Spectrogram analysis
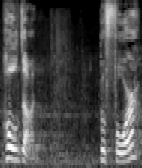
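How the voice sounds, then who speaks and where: A woman's voice: mid-range voice, very animated, takes it slowly, a little mellow, a little hiss or hum. A woman playing a hurt, distrustful younger woman in a game cutscene, speaking in a pointed, emotional way. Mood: defiant, alarmed. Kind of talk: dramatic scripted game cutscene acting. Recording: long reverberant hall, music behind.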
